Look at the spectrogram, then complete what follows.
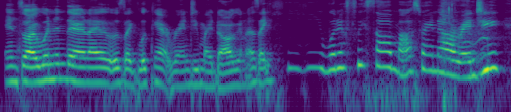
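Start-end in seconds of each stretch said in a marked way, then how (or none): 2.8-5.0 higher playful sing-song; playful tease to the dog; teasing the dog. Retold or imitated.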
